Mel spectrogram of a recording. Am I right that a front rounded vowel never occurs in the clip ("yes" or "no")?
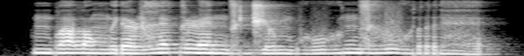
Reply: no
